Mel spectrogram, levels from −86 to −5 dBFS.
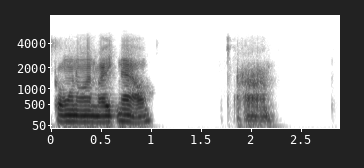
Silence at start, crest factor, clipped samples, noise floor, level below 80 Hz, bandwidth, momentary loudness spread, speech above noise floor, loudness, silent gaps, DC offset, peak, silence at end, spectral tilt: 0.05 s; 18 dB; under 0.1%; -83 dBFS; -48 dBFS; 4.8 kHz; 14 LU; 64 dB; -20 LUFS; none; under 0.1%; -4 dBFS; 0.65 s; -12 dB/octave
